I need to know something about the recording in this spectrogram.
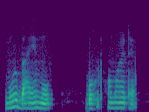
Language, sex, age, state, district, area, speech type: Assamese, male, 18-30, Assam, Udalguri, rural, spontaneous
